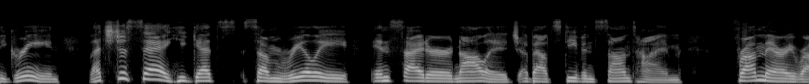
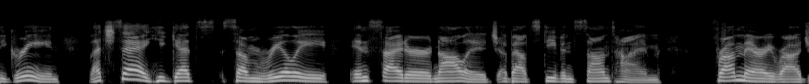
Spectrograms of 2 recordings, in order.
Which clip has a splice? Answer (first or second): second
